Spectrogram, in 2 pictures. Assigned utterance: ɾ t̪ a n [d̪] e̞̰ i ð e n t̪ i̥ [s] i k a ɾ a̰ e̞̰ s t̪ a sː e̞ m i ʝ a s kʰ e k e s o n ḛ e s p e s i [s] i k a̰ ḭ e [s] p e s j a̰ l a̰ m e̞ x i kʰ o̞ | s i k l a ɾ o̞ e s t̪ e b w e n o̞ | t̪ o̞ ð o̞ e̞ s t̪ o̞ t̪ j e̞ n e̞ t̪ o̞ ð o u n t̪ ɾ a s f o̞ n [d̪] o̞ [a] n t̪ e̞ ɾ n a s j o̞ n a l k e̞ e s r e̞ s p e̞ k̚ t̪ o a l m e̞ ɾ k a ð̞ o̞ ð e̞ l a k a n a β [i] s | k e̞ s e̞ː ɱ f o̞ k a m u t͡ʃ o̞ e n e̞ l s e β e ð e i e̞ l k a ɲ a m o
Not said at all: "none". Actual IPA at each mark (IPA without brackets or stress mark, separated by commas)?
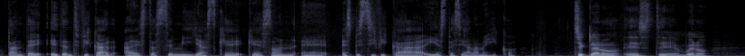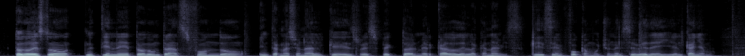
t̪, f, f, s, d̪, i, i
